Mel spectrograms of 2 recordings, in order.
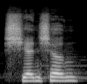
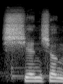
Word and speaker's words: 先生: saying that together let's practice saying the word Shan Hsiung or Shinjo two times together Shan Shan Shan Shan do you remember what Shan Hsiung means it means mr.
